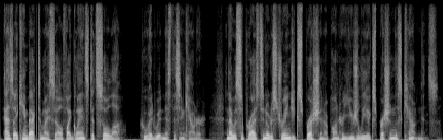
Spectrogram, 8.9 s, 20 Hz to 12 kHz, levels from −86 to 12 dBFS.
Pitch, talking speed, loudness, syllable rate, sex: 110 Hz, 195 wpm, -17 LUFS, 6.3 syllables/s, male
